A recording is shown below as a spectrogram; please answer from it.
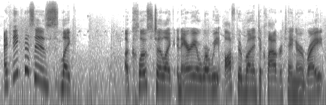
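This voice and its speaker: A woman game streamer chatting casually with her viewers in an excitable, chatty manner. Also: mid-range voice, moderate pace, slight background noise. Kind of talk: casual livestream chat with viewers.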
